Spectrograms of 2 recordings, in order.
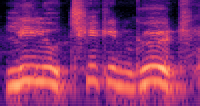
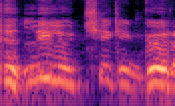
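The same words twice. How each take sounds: First: Slow, broken-word Fifth Element caveman voice; caveman talk. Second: Broken caveman words through laughter; laughing caveman talk. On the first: Vlogger quoting The Fifth Element to viewers, slow mock caveman speech. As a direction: copy Leeloo learning to talk, slow. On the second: Vlogger repeating the movie line to viewers, laughing through it. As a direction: crack up mid-quote. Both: Retold or imitated. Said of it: "She talked like a damn caveman".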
